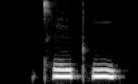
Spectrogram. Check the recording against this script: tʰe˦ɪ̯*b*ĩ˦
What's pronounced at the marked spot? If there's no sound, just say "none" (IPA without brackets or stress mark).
pʰ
